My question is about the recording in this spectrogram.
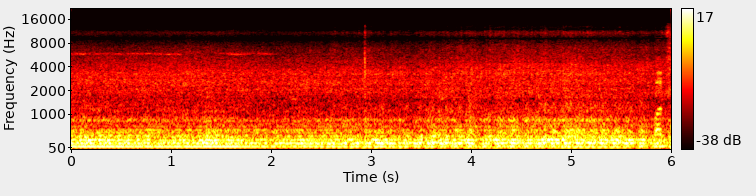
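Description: Plymouth Fury III's stroked 383 big-block V8 with side-exit exhausts idling steadily, heard from inside the open convertible.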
